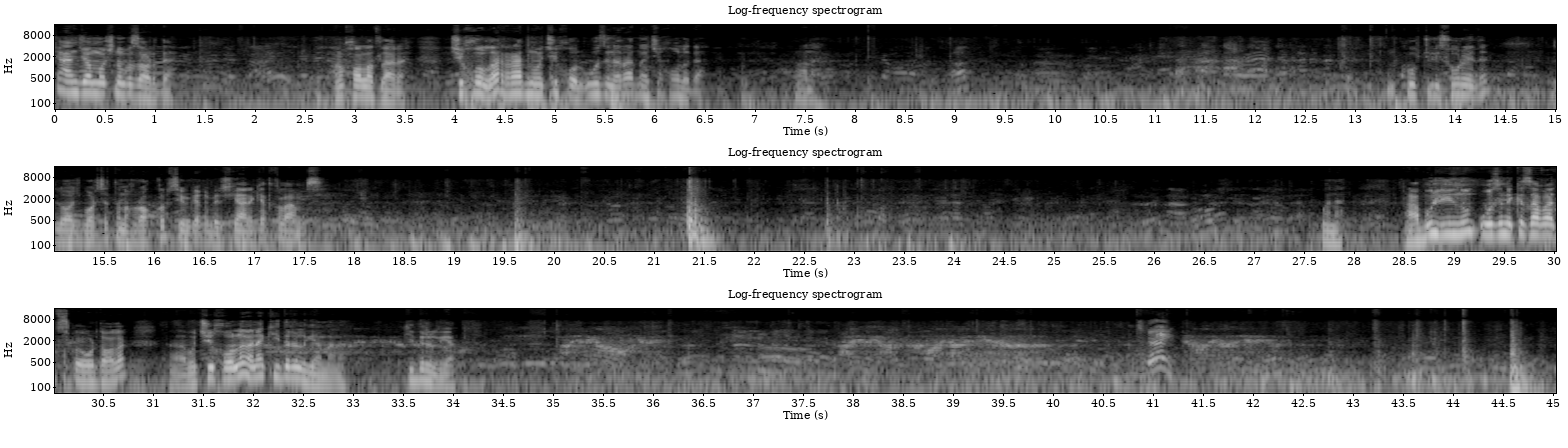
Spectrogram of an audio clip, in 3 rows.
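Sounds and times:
people talking in background: 0.0s - 45.0s
truck door shutting: 21.3s - 21.7s.

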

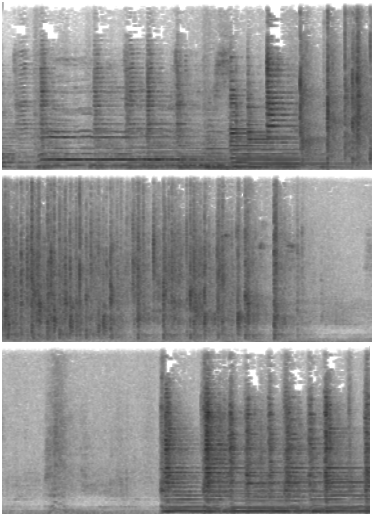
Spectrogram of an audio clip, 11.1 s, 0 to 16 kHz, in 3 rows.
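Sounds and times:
ukulele and banjo chord: 0.0s - 3.4s, 9.0s - 11.0s
audience applause: 2.9s - 6.9s.

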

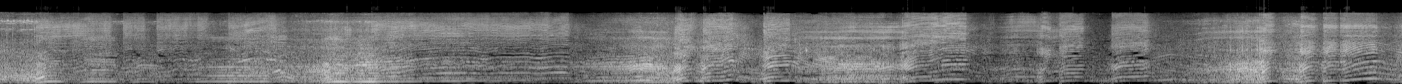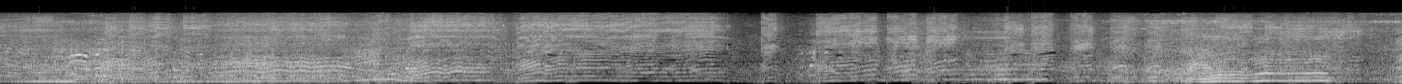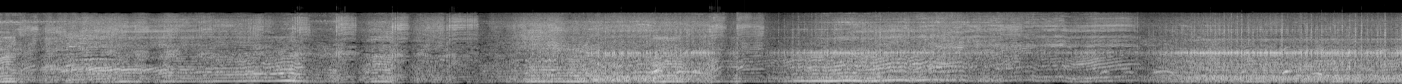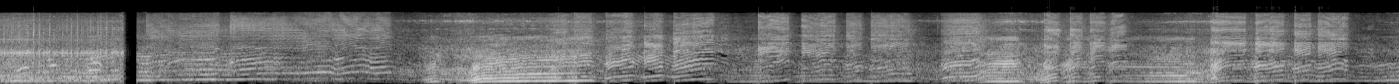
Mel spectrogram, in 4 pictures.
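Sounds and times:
small two-stroke engines revving: 0.0s - 56.0s.

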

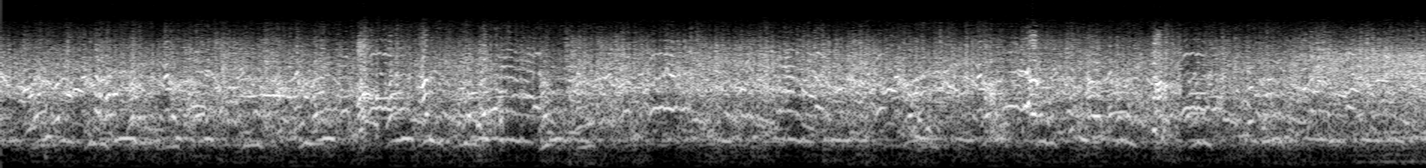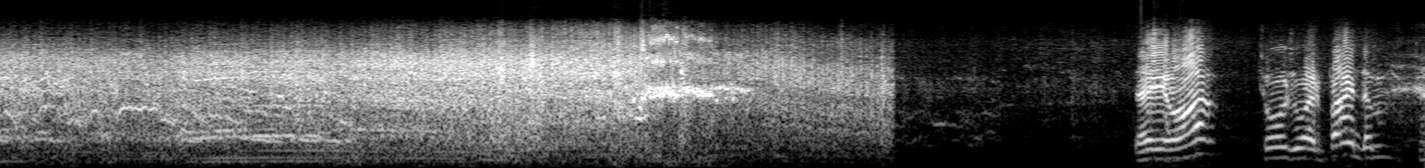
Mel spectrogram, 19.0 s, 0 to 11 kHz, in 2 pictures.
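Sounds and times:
wavering calls: 0.0s - 12.9s
car engine running at speed: 7.6s - 13.7s, 14.5s - 15.5s.

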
